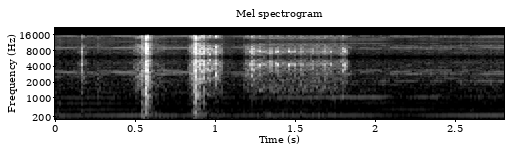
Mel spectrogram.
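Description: A cordless drill whirs briefly.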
